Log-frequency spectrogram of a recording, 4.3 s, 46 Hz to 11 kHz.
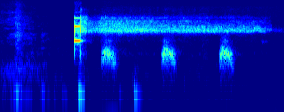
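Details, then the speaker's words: Doppler arterial signal in a podiatry vascular assessment: pulse whooshes about 67 a minute with a barely audible second component, not a healthy biphasic waveform; a shoulder on the down stroke can indicate proximal stenosis. "we can see it there's not an it's not a healthy biphasic that is it at all"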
